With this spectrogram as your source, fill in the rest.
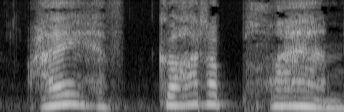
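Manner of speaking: slow, delighted, joyful cry. Narrator reads a tanuki telling his wife his idea, crying out joyfully. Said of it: "he cried joyfully to his wife".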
